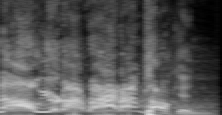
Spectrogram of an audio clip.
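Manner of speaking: hammed-up shout over the family; high, loud yell to win the floor. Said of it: "I was like".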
